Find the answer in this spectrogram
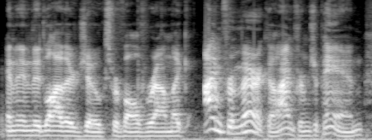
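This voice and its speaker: A man's voice: fairly low pitch, lively intonation, fast, pushed and bright. A man co-hosting a podcast, giving casual commentary as he plays a game and explaining its mechanics in detail. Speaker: podcast co-host. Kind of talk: casual commentary over gameplay.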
